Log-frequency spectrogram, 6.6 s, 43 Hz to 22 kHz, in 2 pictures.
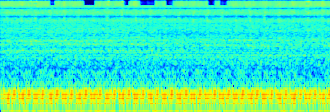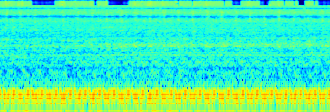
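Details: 2013 Ford Mustang GT 5.0 Coyote V8, manual, 81,500 miles: heavy low idle rumble with a steady deep thump about twice a second underneath; suspected rod knock, worse after driving, and the car stalls after long drives.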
